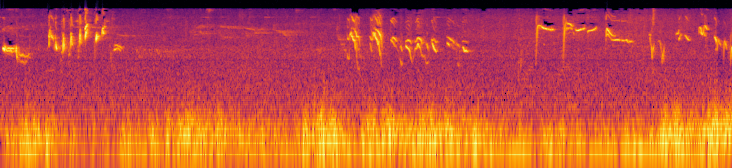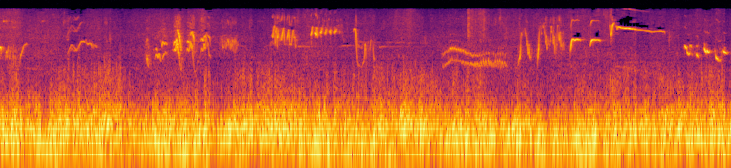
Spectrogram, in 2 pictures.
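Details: European robin singing in Hope Park, Keswick, Cumbria: thin, high, varied warbled and trilled phrases with short pauses between them, over a steady low rumble of background noise.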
